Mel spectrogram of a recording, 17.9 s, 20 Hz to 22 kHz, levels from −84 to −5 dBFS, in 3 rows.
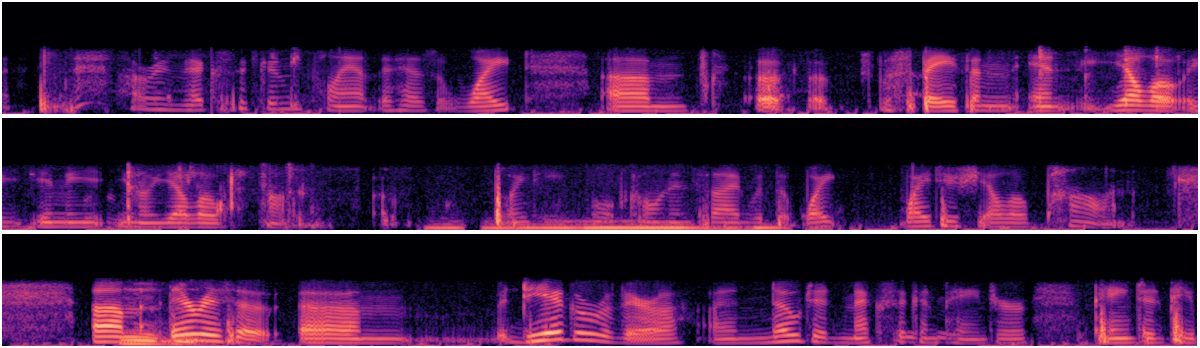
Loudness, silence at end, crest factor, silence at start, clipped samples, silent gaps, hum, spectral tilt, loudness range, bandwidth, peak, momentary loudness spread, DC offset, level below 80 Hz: -28 LUFS; 0 s; 22 dB; 0 s; under 0.1%; none; none; -4.5 dB/octave; 8 LU; 4.5 kHz; -6 dBFS; 18 LU; 0.5%; -54 dBFS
